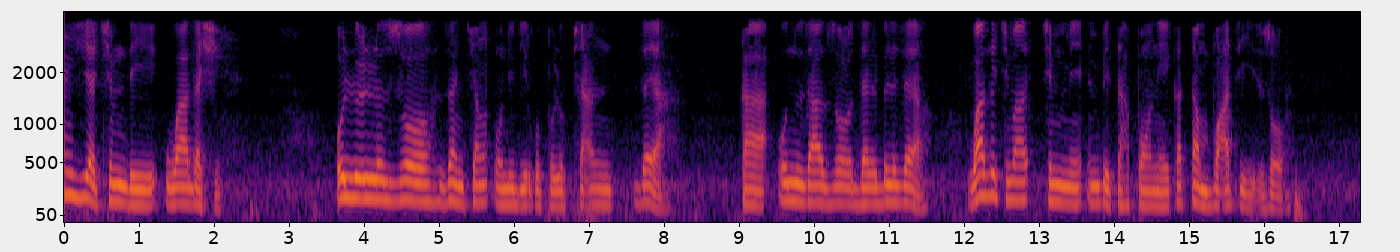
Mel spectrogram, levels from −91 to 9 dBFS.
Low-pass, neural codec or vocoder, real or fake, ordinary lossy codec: 3.6 kHz; none; real; MP3, 24 kbps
